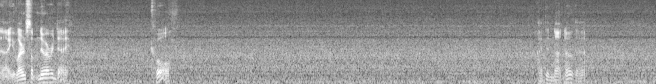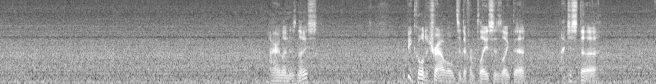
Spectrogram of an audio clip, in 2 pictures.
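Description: A man speaks calmly and briefly into a close microphone, with pauses.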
